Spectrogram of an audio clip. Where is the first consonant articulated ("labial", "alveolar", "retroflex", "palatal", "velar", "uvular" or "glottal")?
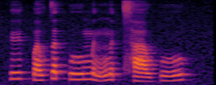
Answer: velar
